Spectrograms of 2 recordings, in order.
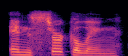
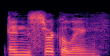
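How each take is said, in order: The two takes are said the same way.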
